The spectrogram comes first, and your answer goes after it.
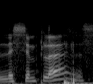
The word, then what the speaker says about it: Les Simples: so you're just if you want to tell people a little bit about Le Simple, or can you pronounce it Yeah, for me?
